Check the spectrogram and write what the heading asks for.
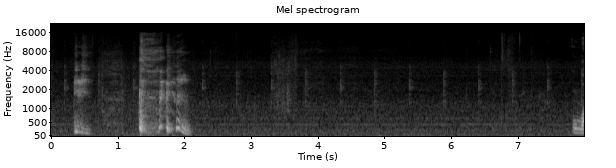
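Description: A man clears his throat once, loudly, about a second and a half in. After that there is a quiet room background with faint, irregular ticks and a low steady hum.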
